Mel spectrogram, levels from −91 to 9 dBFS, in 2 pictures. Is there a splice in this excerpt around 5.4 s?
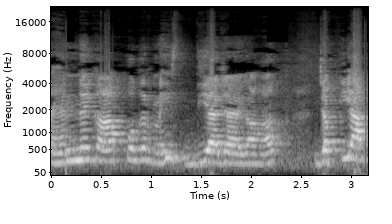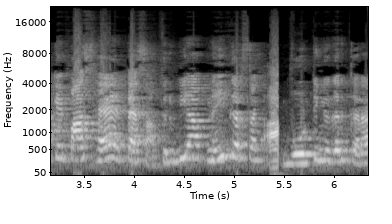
yes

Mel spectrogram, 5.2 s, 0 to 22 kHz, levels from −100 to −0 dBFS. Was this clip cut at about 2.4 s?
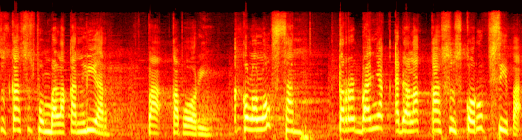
yes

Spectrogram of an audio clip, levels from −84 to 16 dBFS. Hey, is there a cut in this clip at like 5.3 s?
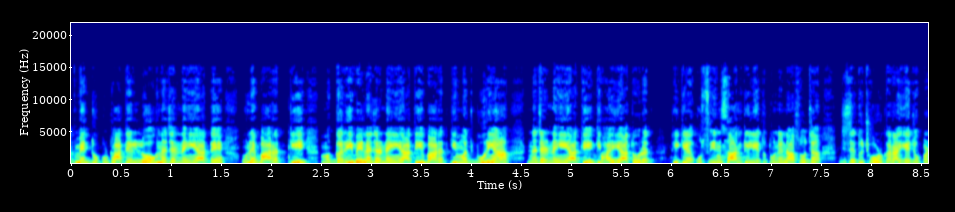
yes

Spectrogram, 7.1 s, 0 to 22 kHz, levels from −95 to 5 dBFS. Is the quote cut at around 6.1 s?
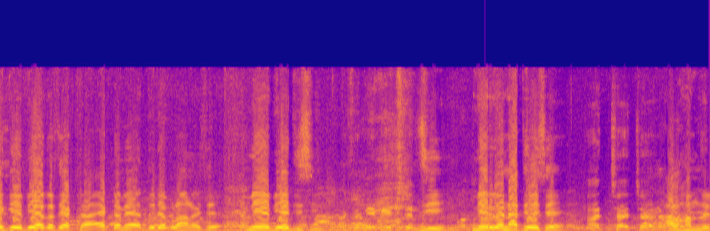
no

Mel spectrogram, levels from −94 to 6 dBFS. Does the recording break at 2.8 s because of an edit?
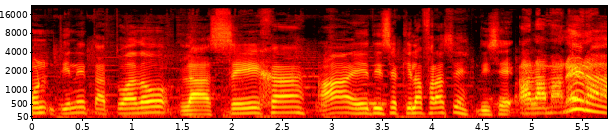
yes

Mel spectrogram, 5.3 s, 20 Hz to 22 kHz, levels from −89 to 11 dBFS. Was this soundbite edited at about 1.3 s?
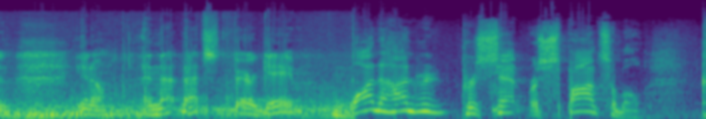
no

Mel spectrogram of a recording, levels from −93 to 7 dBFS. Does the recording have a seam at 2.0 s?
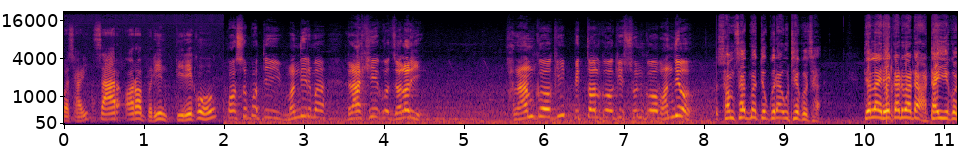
yes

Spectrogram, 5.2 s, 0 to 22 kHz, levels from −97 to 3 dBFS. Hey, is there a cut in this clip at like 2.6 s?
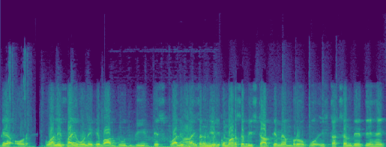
yes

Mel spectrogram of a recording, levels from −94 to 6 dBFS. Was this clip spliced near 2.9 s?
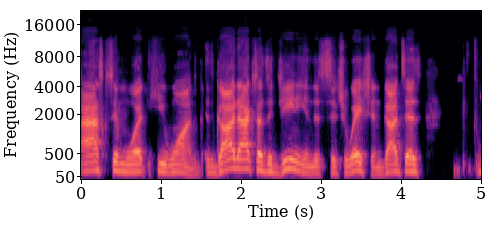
no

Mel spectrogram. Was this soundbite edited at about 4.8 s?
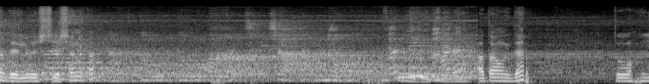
yes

